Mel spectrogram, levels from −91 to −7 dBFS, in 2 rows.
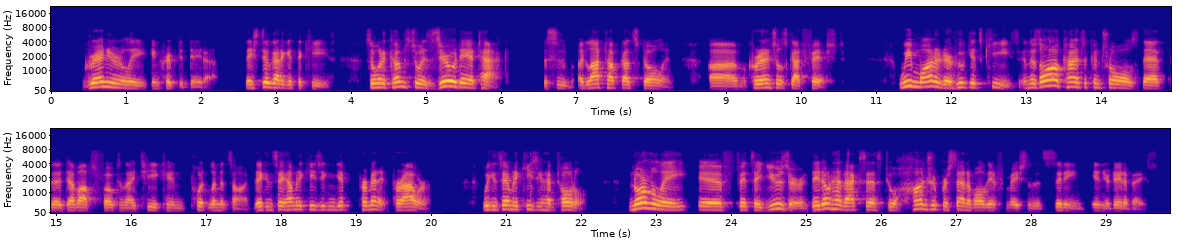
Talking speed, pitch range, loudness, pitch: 185 wpm, 155-230 Hz, -26 LUFS, 180 Hz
